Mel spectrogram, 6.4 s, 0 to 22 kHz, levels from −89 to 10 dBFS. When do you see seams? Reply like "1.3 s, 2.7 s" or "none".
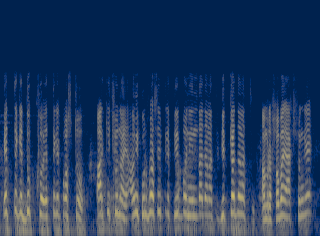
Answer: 5.1 s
